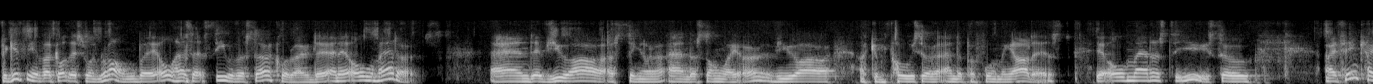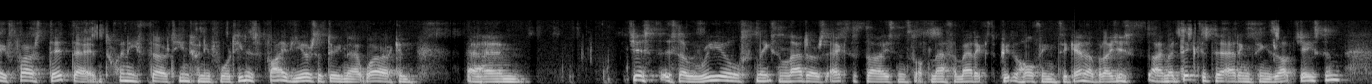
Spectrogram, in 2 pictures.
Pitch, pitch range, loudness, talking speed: 140 Hz, 130-170 Hz, -17 LUFS, 205 wpm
